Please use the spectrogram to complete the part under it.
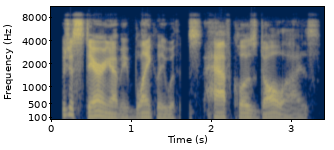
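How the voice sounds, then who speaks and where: A man's voice: on the low side, animated, moderate pace, pushed and bright, no room sound. A man reading a first-person story aloud as scripted audiobook narration. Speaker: audiobook reader.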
